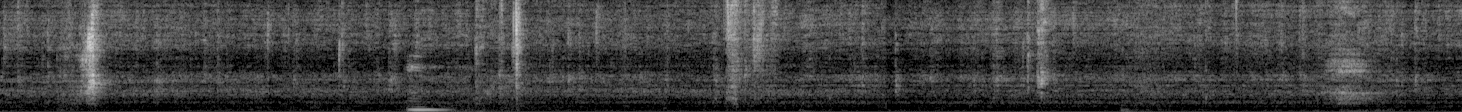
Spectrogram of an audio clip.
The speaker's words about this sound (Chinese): 你听，外面的雨声好大呀，是不是刚好能盖住你等会忍不住的声音呀？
